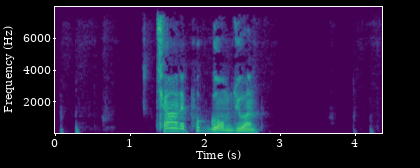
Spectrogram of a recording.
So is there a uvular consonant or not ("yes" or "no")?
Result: no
